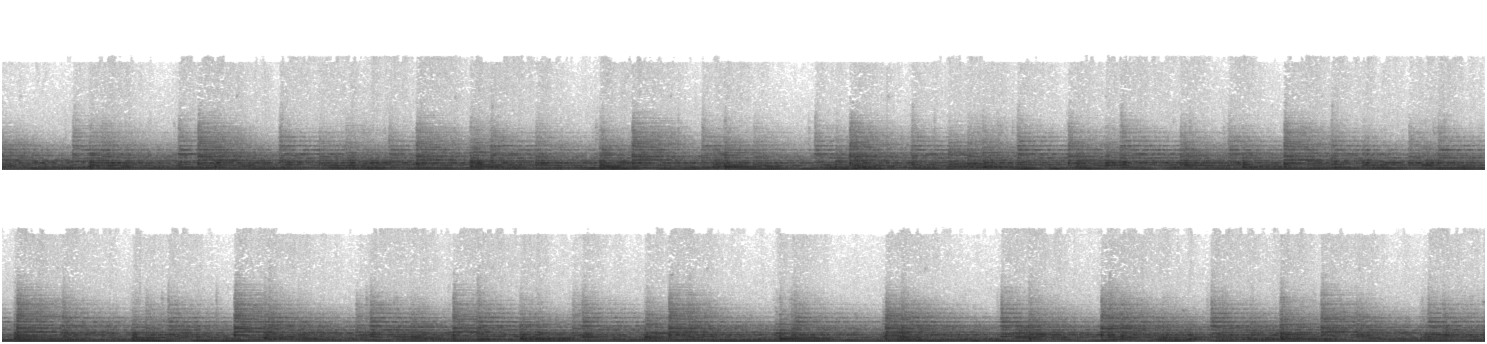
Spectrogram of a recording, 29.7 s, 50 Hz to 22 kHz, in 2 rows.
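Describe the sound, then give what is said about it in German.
Several church bells of the Stadtpfarrkirche St. Hippolyt, a parish church in Zell am See, Salzburg state, peal together at 12 noon in a steady, overlapping stream of strikes, loud and resonant with a rich ringing hum, sustained without pause and with no voices. “Es ist 12 Uhr. Sie hören die Glocken der Stadtpfarrkirche St. Hippolyt in Zell am See im Land Salzburg.”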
